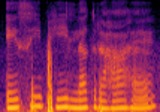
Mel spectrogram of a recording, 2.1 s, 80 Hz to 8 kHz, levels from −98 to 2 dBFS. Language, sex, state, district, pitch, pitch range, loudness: Hindi, female, Delhi, New Delhi, 205 Hz, 200-220 Hz, -19 LUFS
